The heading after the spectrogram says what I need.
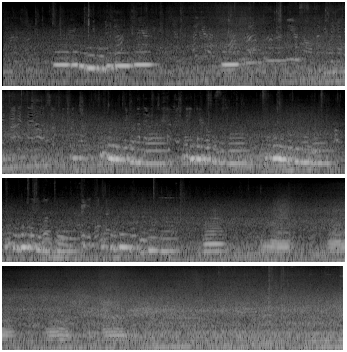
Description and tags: Ambiance in the streets of Copenhagen, with cars passing. A tuba player practises somewhere
city, street, voice, field-recording, ambiance, tuba, streetnoise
